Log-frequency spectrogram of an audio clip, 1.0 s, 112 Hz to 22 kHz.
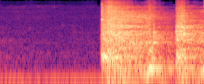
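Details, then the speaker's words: Adult in Argentina, two vaccine doses and awaiting a booster, about 20 days after mild COVID, with lingering cough, heavy sweating and a strange-sounding voice: coughing during recording; post-COVID cough. "you will probably hear my voice a little bit strange and you might hear me coughing during this recording a lot"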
